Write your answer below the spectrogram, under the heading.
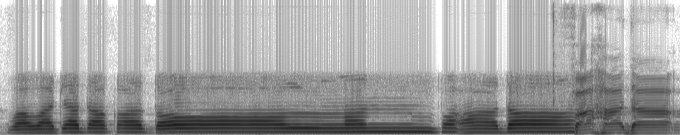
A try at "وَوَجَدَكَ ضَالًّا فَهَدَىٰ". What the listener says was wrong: نہیں ہا کو لمبا نہ کیجئے فہدى ہاں جی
